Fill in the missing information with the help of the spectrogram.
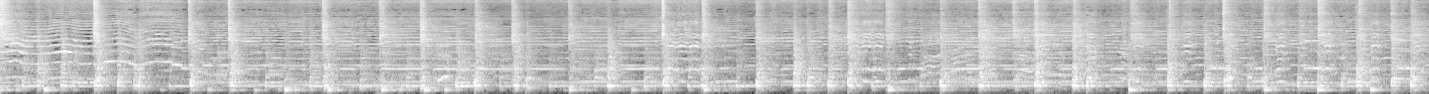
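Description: Yemeni mizmar, a double reed pipe, playing a folk dance tune over a steady beat on a small hand-held metal drum.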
